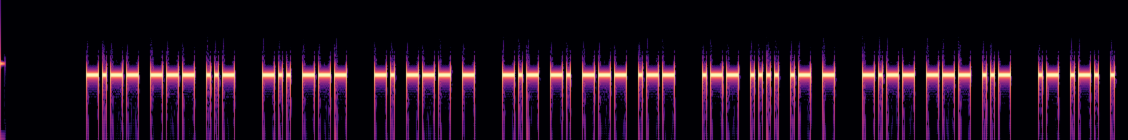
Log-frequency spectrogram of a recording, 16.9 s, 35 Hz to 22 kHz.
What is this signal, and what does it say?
Morse code, heard as a keyed tone, about 20 wpm, 700 Hz. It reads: YOU DO NOT KNOW WHAT YOU ARE
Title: Sentences with 5-Word Phrases - 20wpm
